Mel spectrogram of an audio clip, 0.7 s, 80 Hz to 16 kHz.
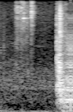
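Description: International 574 tractor diesel engine catching and starting after a quiet pause, the sound rising suddenly and staying loud and steady through the end of the brief moment.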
